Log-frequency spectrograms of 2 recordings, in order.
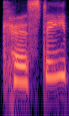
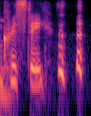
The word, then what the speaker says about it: Kirsty: pronounce it different ways i pronounce it kirsty but kirsty is fine it's it's better than christy okay thanks so kirsty asks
